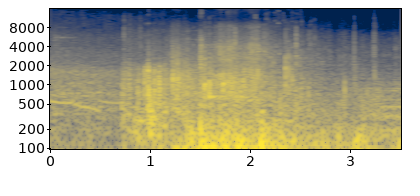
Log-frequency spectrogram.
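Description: A heavy thud sounds as a figure lands from a jump.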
